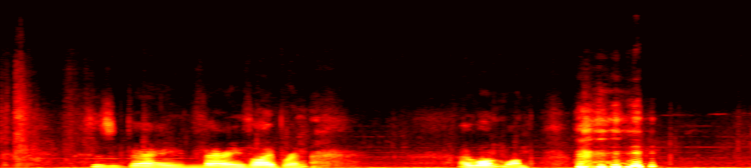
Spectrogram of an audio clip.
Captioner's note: laughs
